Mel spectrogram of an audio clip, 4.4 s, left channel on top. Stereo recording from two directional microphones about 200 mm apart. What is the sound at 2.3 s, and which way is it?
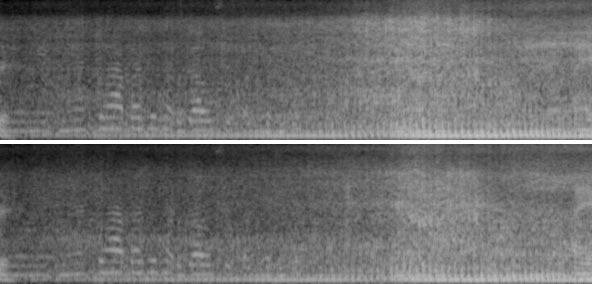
Vehicle, 45° left (ahead or behind).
